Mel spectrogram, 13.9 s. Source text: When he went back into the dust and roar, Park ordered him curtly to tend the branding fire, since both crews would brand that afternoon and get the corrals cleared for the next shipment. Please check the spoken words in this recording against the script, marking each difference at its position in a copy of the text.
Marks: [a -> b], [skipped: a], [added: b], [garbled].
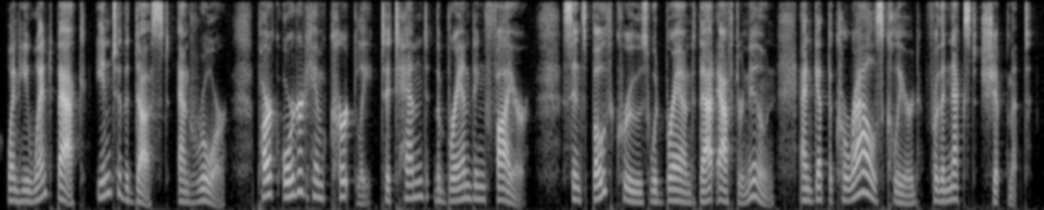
When he went back into the dust and roar, Park ordered him curtly to tend the branding fire, since both crews would brand that afternoon and get the corrals cleared for the next shipment.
